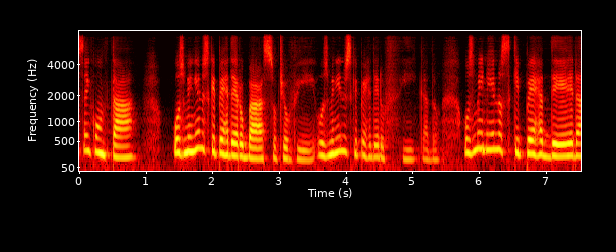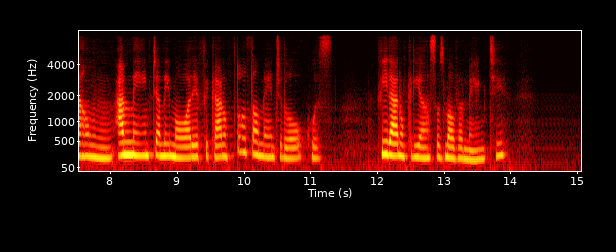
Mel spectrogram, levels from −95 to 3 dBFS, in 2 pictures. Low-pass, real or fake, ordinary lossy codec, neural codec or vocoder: 7.2 kHz; fake; none; codec, 16 kHz, about 1 kbps, DyCAST, with the encoder's durations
